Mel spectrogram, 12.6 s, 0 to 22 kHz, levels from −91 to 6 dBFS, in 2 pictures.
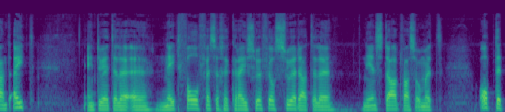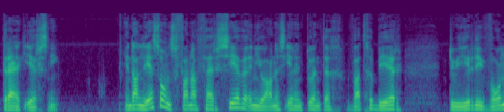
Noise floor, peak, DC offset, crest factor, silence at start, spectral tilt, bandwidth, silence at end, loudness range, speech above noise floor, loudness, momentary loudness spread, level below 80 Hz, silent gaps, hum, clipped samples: -62 dBFS; -4 dBFS; under 0.1%; 20 dB; 0 s; -5.5 dB/octave; 13 kHz; 0 s; 1 LU; 38 dB; -24 LUFS; 7 LU; -58 dBFS; none; none; under 0.1%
